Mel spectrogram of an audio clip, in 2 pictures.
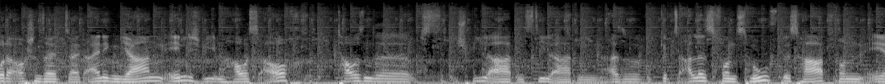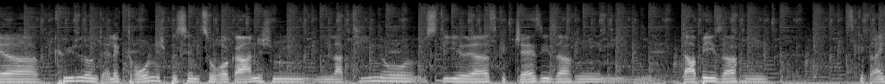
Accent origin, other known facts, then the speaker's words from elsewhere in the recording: Dresden, Saxony, Germany; now in Frankfurt, Germany; Eigentlich bin ich Dresdner, Exil-Dresdner. Mich hat es nach Frankfurt verschlagen, eigentlich Anfang der 90er, nicht freiwillig.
